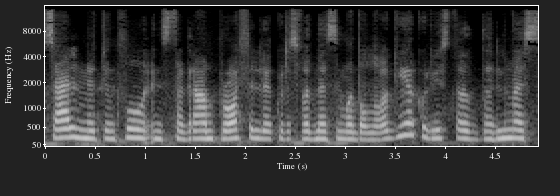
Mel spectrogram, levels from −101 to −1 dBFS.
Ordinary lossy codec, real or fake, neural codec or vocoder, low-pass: MP3, 64 kbps; fake; codec, 44.1 kHz, 2.6 kbps, DAC; 14.4 kHz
